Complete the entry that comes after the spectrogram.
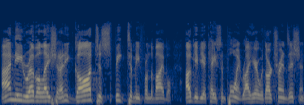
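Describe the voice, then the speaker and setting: A man's fairly high, bright, sharp voice with an American accent, animated tone and lively intonation, at a moderate pace against a quiet background. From Arkansas, US South. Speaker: preacher. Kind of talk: church Q&A talk.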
